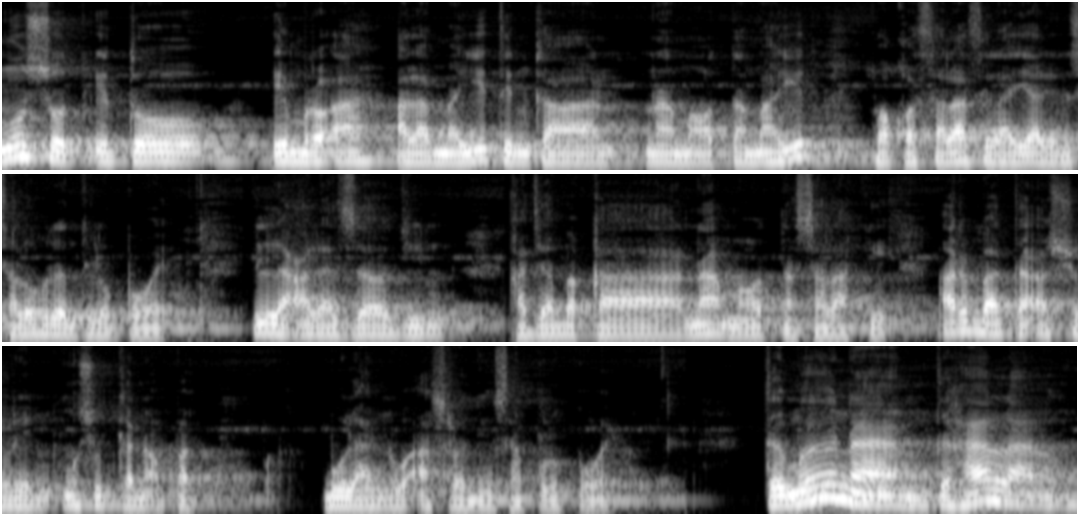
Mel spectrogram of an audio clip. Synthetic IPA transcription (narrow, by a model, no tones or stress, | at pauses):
ŋusut̪it̪u | imɾɔʔahalamajit̪inkanamaɔt̪̚namaɦjit̪̚fɔkɔsalaθilajaɾinsaluɦɾənt̪ilupɔɛ | ilːaʔa̰lazad͡ʒin | kad͡ʒabakanamaɔt̪̚nasalakiʔa̰rbat̪a̰ʔa̰ʃuɾinŋusut̪̚kana̰ɔ̰pat̪̚ | bulanwa̰ʔa̰sɾɔnd͡ʒəŋsapuluhpɔ̰ɛ̰ | t̪əmənaŋt̪əɦalal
